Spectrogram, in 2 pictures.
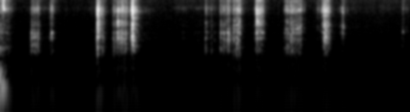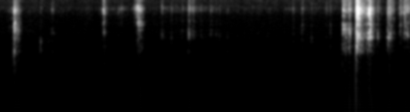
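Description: Long flat-bottomed scissors trimming a cardboard candy box: faint, irregular snips and clicks of the blades cutting through the board.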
